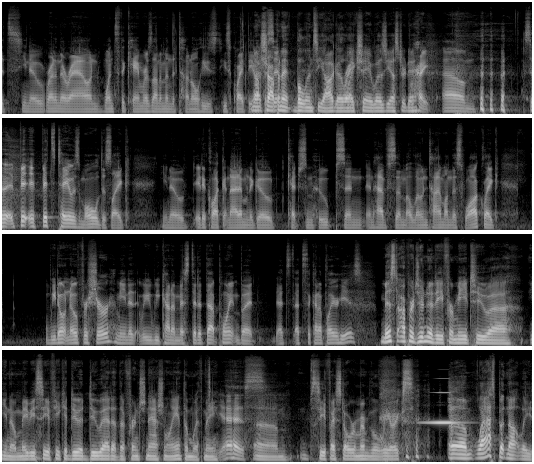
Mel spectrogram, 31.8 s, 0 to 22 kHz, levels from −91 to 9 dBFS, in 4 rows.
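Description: At 30.08 s, right after "still remember the lyrics", a loudspeaker feedback squeal starts: a single 1.5 kHz tone swells over roughly a third of a second and holds until 31.04 s, ending up around 5 dB above the speech. The microphone was picking up its own loudspeaker, and at that frequency the loop gain went past one. A spectrogram shows one bright horizontal line at 1.5 kHz; the waveform's envelope grows into a dense, steady band.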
